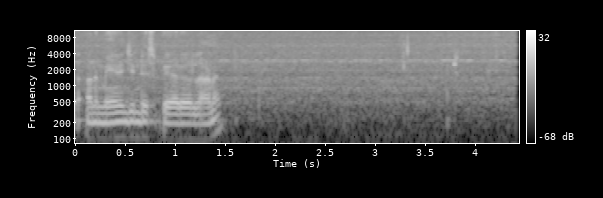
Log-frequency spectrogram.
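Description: Steady, even background noise of a container ship's engine-room machinery, heard alone after a man's voice in the first second and a half.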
